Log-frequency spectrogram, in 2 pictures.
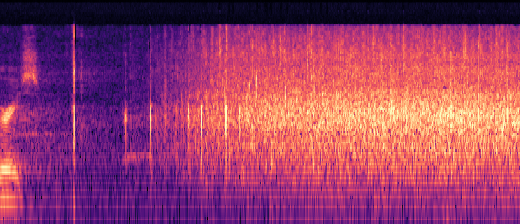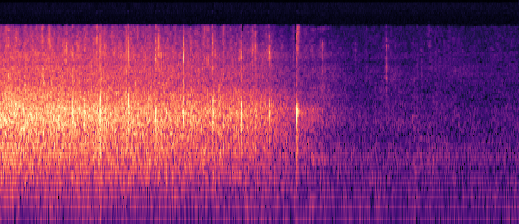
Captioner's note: applause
